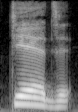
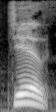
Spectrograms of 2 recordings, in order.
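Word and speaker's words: chase: উচ্চারণ করতে হয় না তাহলে এর উচ্চারণটা কি দাঁড়ালো চেজ নট চেস একে আমরা চেস বললে ভুল উচ্চারণ হয়ে যাবে তাহলে এখান থেকে বুঝতে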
